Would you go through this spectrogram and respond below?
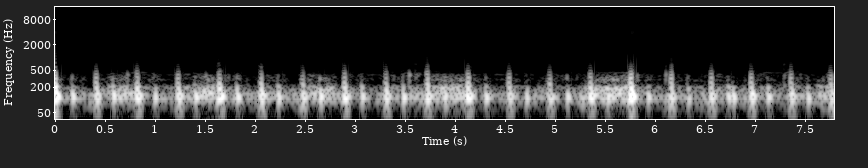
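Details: Male, exercising with caffeine; tagged irregular heartbeat. A rapid, low thumping heartbeat at roughly 145 beats a minute with slightly uneven spacing: a fast heartbeat (tachycardia).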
